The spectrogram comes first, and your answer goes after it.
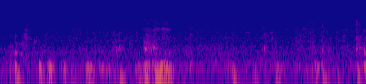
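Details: Rottweiler giving birth to puppies: rapid, low, rhythmic breathing bursts about three per second, soft and muffled, with a few faint higher whimper-like traces and quiet room noise.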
